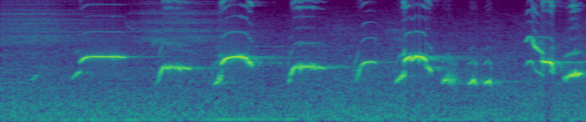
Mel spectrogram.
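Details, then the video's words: White-rumped shama singing a wild-style song: clear whistled phrases near the same pitch, some rising, some falling, in separate notes about every half second, ending in quick varied notes, over a quiet background. "Chích chòe lửa hót giọng rừng hay"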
